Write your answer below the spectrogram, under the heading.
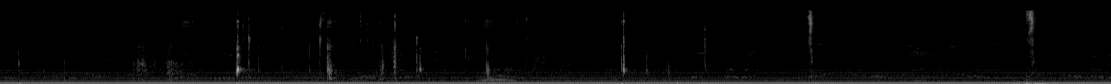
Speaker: They're gross. Hiccups are gross.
